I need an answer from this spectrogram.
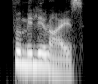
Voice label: "familiarize", Indian

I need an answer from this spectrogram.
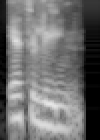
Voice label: "ethylene", Indian

